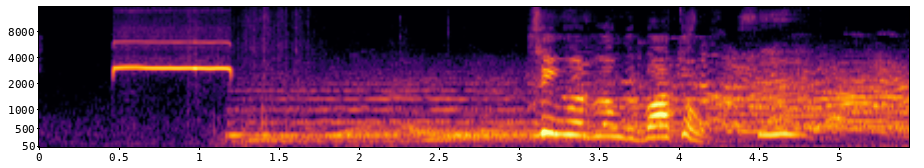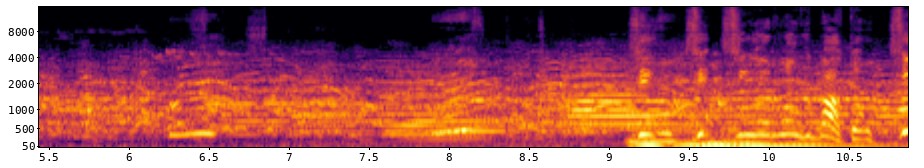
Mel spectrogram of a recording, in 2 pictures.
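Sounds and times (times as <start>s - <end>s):
referee's whistle blast: 0.5s - 1.2s
speech: 3.2s - 4.9s, 6.2s - 8.0s, 9.1s - 10.8s
laughter: 3.7s - 10.8s.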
